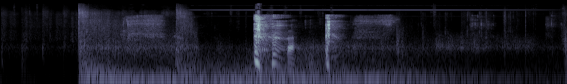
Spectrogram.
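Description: A smoke grenade bursts and hisses loudly.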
